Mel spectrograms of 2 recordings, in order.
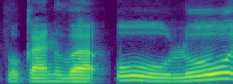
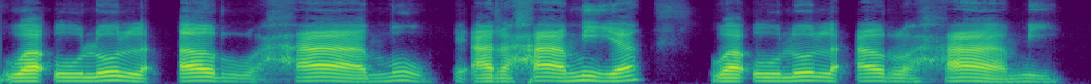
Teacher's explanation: wawunya di sini tidak terbaca sehingga ya unya pendek ya, bukan wa ulu tetapi wa ulul arhamu, arhami ya, wa ulul arhami.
